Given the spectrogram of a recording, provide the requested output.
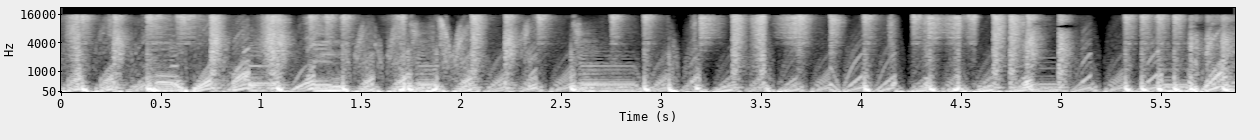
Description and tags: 92bpm QLD-SKQQL Scratchin Like The Koala - 018
record-scratch, turntablism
